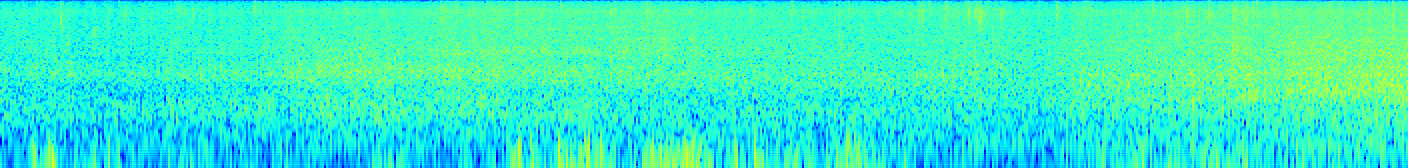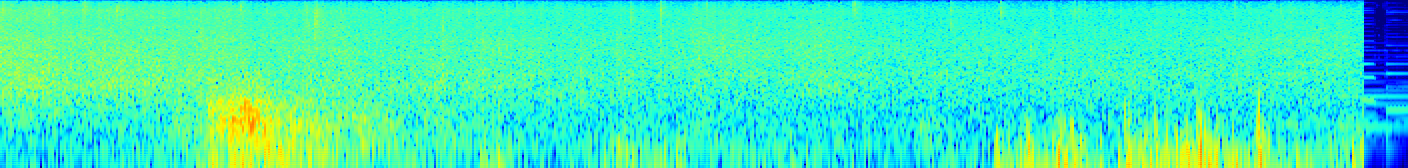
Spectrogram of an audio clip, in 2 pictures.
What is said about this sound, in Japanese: すごい雷でした。えー、雨もすごかったですね。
